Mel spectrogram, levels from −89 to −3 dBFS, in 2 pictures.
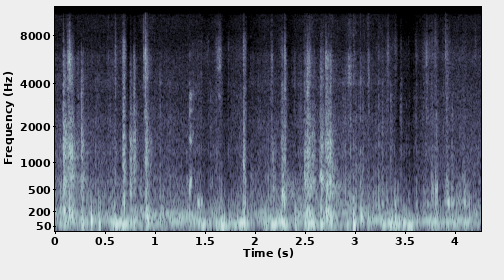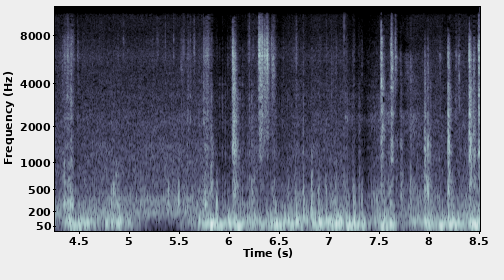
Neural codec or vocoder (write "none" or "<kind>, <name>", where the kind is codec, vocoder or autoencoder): none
